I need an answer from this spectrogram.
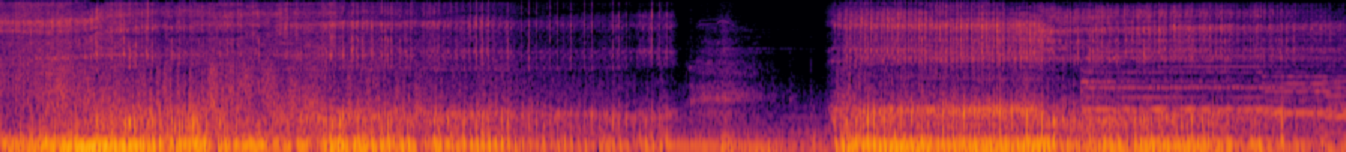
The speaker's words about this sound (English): Sorry, that's our washing machine.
